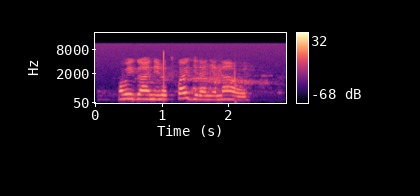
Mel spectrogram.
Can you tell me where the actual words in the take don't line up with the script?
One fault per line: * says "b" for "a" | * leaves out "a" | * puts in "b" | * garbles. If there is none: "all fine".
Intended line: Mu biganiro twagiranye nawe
all fine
